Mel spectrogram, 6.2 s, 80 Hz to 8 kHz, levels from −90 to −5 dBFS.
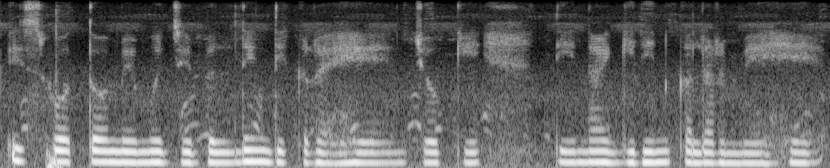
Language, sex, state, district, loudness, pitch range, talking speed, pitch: Hindi, female, Arunachal Pradesh, Lower Dibang Valley, -16 LUFS, 180-190 Hz, 145 wpm, 180 Hz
